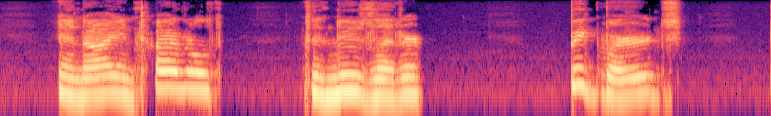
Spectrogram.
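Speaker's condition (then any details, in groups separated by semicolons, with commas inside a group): Severe traumatic brain injury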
